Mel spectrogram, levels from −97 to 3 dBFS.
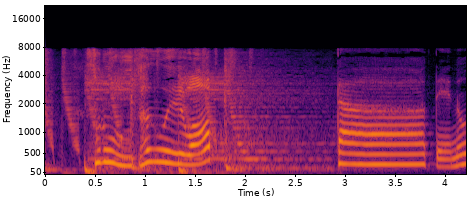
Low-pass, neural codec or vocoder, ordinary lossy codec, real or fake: none; none; none; real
